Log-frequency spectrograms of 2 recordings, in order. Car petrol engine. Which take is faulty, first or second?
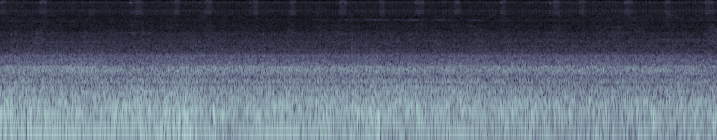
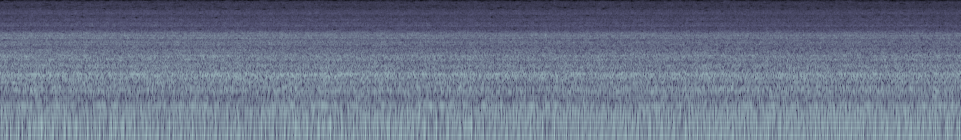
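second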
